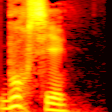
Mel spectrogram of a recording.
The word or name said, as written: boursier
